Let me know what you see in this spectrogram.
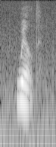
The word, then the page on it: wilt: American English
